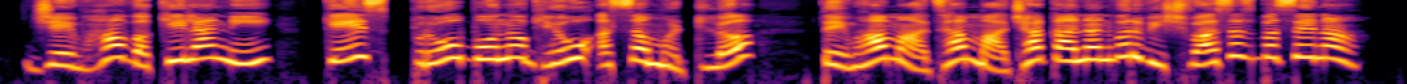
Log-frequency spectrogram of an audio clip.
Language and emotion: Marathi, surprised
